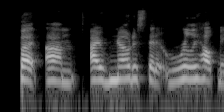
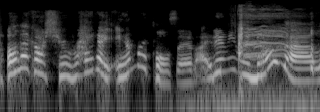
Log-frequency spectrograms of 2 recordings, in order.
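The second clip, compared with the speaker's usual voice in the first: high, wide-eyed gasp of belief; mock-innocent high voice; mock naive young self; 6 semitones higher than usual. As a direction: play a gullible kid hearing she's repulsive.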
